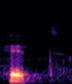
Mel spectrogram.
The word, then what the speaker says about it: hit: Y la H inglesa, ¿cómo la pronunciamos? Pues ha. Ha. Soplando un poco así como si estuvieras limpiando un espejo.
